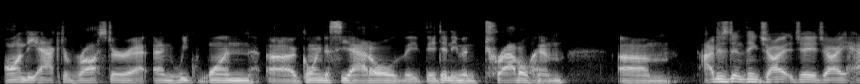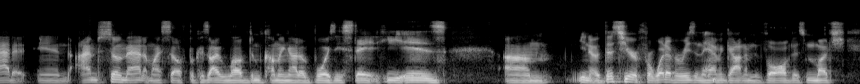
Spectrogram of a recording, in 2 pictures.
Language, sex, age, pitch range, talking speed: English, male, 20-39, 90-110 Hz, 215 wpm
